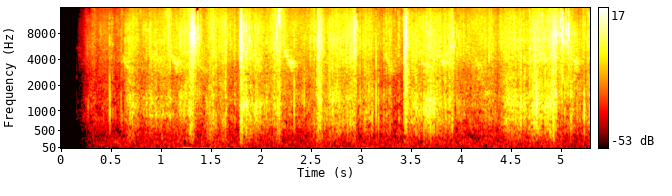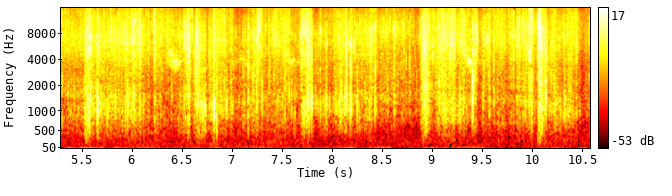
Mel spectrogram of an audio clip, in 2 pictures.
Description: Walking On Gravel, Footsteps walking on wooden gravel path; Footsteps (Sound Effects:Human)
